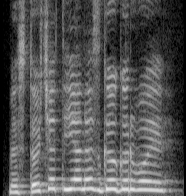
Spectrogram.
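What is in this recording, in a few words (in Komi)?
ме стӧча тіянӧс гӧгӧрвои, Komi, female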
